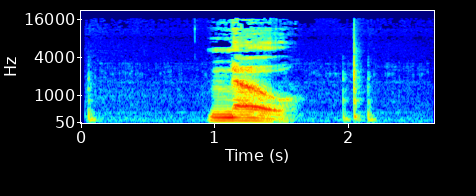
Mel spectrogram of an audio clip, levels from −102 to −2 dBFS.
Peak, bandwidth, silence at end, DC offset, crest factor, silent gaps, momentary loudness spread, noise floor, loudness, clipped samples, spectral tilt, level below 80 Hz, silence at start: -2 dBFS; 17 kHz; 0.45 s; under 0.1%; 22 dB; none; 21 LU; -62 dBFS; -17 LUFS; under 0.1%; -4.5 dB/octave; -60 dBFS; 0.05 s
